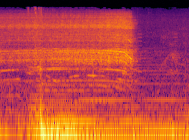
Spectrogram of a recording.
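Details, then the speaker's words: Surgical drill whining steadily about two seconds, then stopping, while placing fixation pins, one set low, in a stray puppy's previously broken, scarred leg. The pins are then mounted on a carbon-fiber bar so the realigned bone heals. "dr. Jeff has to drill a pin through peppermints leg to keep the pieces aligned so her bones can heal"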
